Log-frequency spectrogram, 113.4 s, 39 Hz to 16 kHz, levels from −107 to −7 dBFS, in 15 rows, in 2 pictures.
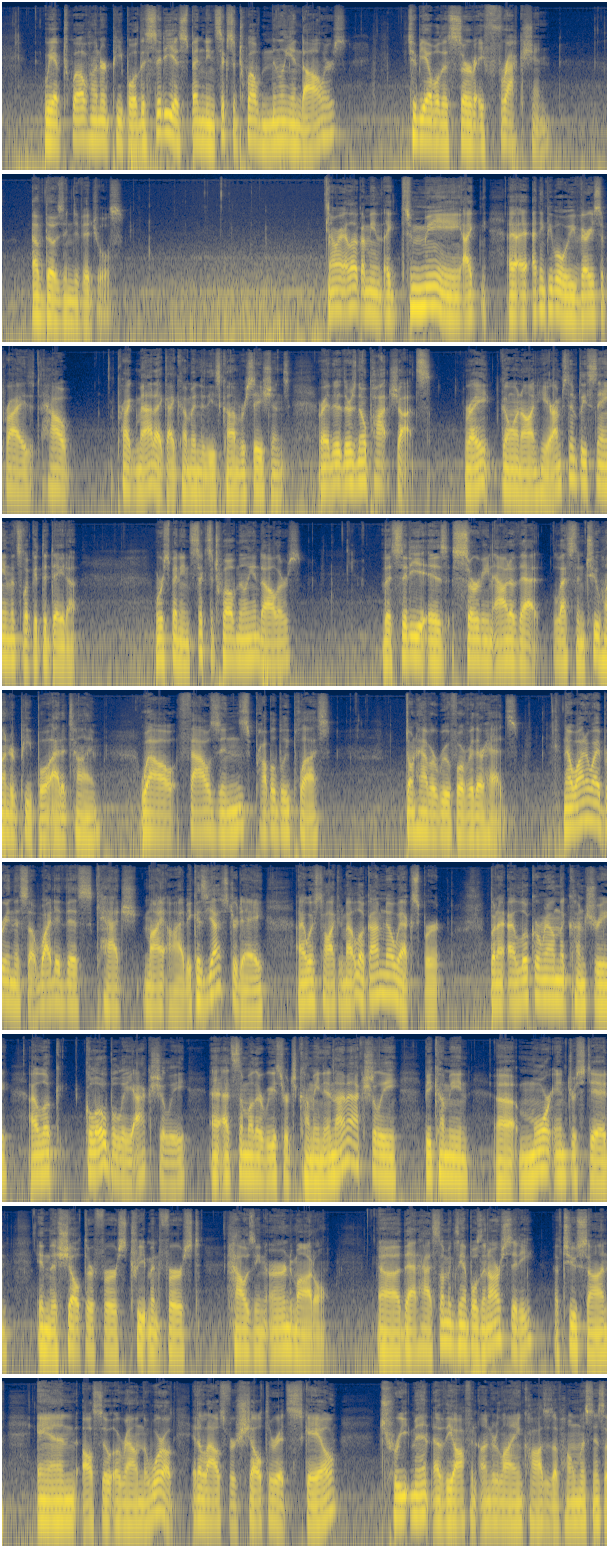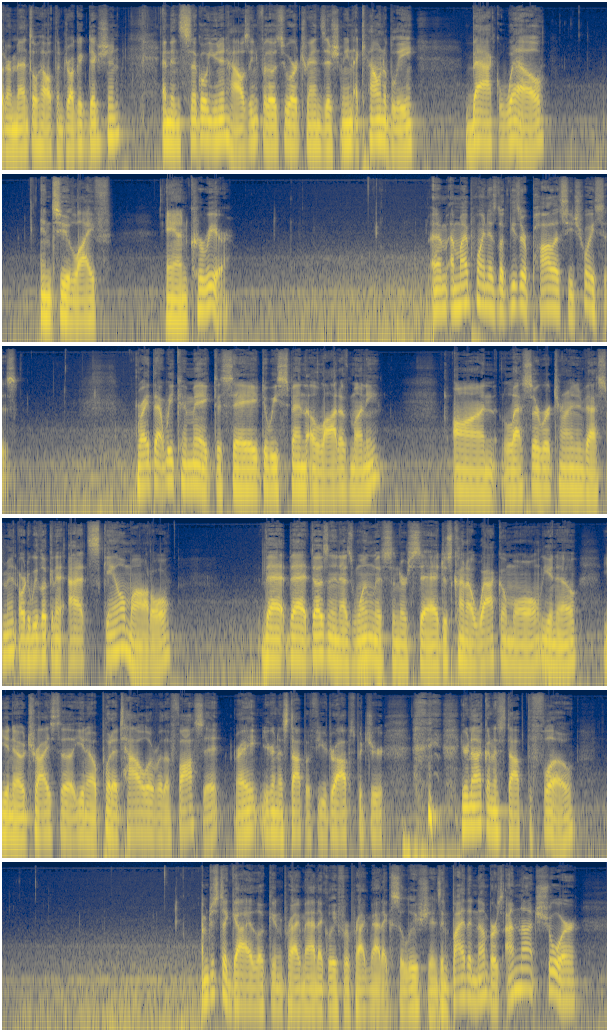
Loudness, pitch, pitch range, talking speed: -19 LUFS, 100 Hz, 90-110 Hz, 160 wpm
